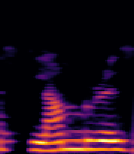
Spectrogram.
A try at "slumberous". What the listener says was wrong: Yeah, we have to be careful on these things like slumbrous because it's only two beats, not slumberous, but slumbrous.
